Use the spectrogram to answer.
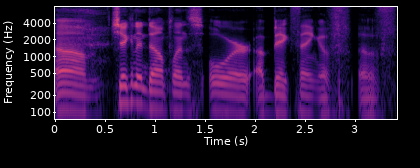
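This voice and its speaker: A man with a Southern US accent speaks at a fairly slow pace in a fairly low voice, recorded very cleanly against a silent background. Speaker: hunting show co-host. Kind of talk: casual chat. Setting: on a tour bus.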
